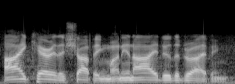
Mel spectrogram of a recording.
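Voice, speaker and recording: An actor playing a wisecracking, hard-boiled private detective in a 1940s radio noir, with a dry, sardonic delivery. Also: male voice, on the low side, lively intonation, fast, very noisy, lightly acted. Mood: sardonic, cool. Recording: dull vintage radio broadcast recording.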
